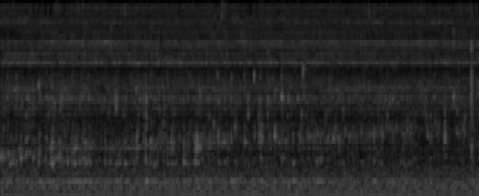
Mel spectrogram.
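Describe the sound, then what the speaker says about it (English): Steady running water pours from a tap into a cup, a continuous hissing splash with no talking. "Adding cool water from tap."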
